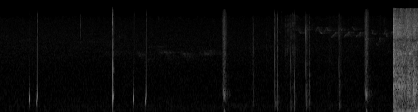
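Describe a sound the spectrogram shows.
Game menu buttons click a few times.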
